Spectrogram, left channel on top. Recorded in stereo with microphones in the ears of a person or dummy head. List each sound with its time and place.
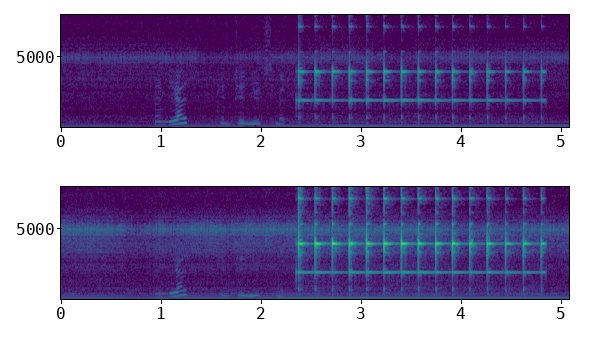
0.9 s a man speaking: 35° left (ahead or behind); by 2.2 s 20° left (ahead or behind)
2.3 s tapping: 25° right (ahead or behind)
